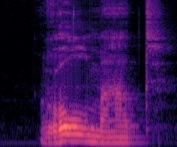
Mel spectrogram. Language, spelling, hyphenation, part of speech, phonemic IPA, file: Dutch, rolmaat, rol‧maat, noun, /ˈrɔl.maːt/, Nl-rolmaat.ogg
- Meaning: self-retracting tape measure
